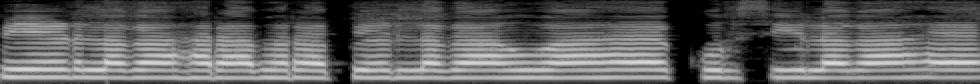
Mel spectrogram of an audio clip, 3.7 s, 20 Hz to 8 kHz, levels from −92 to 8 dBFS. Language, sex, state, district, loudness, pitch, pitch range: Hindi, female, Bihar, Purnia, -14 LUFS, 260 Hz, 260-265 Hz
